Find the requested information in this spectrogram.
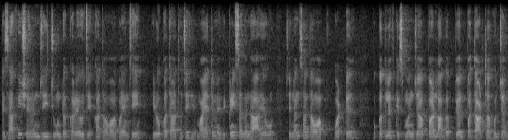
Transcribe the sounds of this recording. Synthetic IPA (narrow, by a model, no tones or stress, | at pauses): ɪzaːfiʃɐjʊnɪ̆d͡ʑiːt͡ɕũːɳɖə̆kɐɾijod͡ʑeːkat̪ɐʋ̤ãpɐ̃ɦɪ̃ɲd͡ʑeɦɪɽopɐd̪aːɾt̪ʰəd͡ʑeːɦɪmaːjət̪mẽʋɪkɪɽ̃isɐɡʱə̃nd̪a̰ːɦjod͡ʑɐɪn̤ənɪ̆sãt̪ɐʋ̤ãʋɐʈɪ̆ | mʊkət̪lɪfkɪsmənɪ̆d͡ʑapɐɾlaːɠəpijəlpɐd̪aːɾt̪ʰə̆ɦʊd͡ʑənɪ̆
